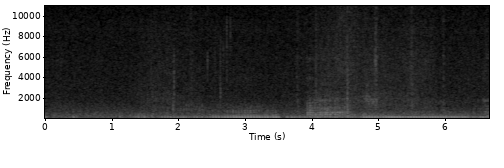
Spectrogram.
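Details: Purring of Angelus, a gentle male rescue cat found thin in a basement, starts faintly and then grows into a continuous low, rhythmic rumble with short breath breaks; soft rustles and a light mid-range sound near the middle.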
